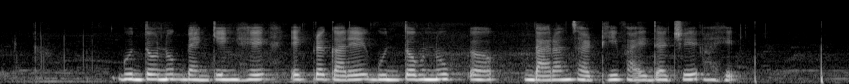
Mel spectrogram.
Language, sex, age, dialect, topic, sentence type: Marathi, female, 25-30, Standard Marathi, banking, statement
